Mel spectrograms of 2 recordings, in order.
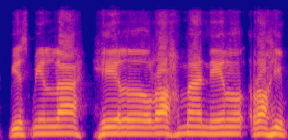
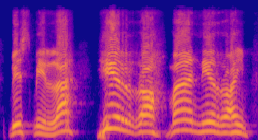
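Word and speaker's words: بسم الله الرحمن الرحيم: enggak minjam kuping orang ada orang yang baca gini bismillah hilahmanirahim l-nya dibaca padahal itu Alif lamnya enggak dibaca harusnya bismillahirrahmanirahim Alif lamnya ada tapi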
